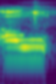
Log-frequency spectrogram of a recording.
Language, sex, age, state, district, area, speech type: Odia, female, 18-30, Odisha, Kalahandi, rural, spontaneous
